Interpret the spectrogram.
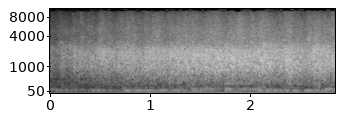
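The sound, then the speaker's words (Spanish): A crowd at a birthday party applauds steadily for the birthday guest, a dense wash of many hands clapping that swells slightly in the first half-second and then holds at a full, even level for about three seconds. “Aplausos, por favor.”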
